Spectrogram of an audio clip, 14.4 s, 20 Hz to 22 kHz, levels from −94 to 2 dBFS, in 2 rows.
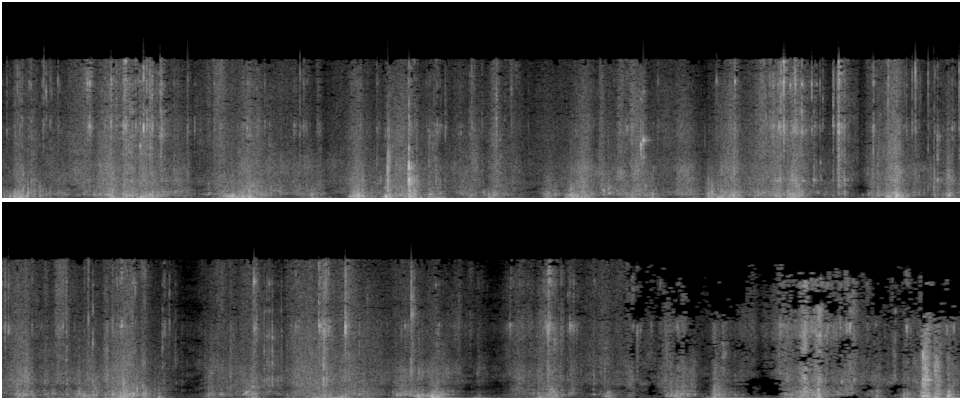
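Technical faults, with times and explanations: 11.84 to 14.38 s, adaptive stream at a lower bitrate: the quality drops suddenly with no gap, as if the stream switched down to cope with a slower connection. The top end is gone above 15.2 kHz and the artefacts thicken, which fits a step from roughly 128 to 40 kbit/s MP3.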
